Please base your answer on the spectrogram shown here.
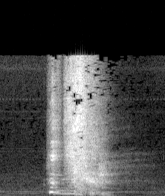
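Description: A single loud sneeze: quick indrawn catch followed by a forceful, hissing burst of air.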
